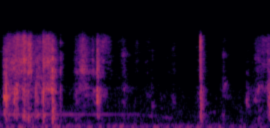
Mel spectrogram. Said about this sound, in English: So these Pleiadian cards are a little bit bigger. I need more room to shuffle.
